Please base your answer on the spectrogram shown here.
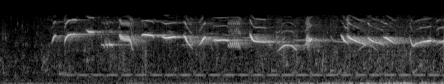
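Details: Oriental magpie-robin of the Javan form (kacer jawa) singing in a therapy recording: rapid varied whistles, slurred rising and falling notes and short chirps in dense bursts after a quiet start, over a steady low electrical hum.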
